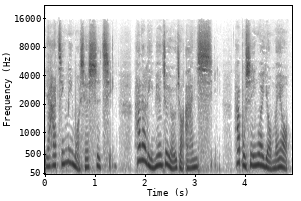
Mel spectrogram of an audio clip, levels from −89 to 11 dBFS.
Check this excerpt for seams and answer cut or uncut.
uncut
